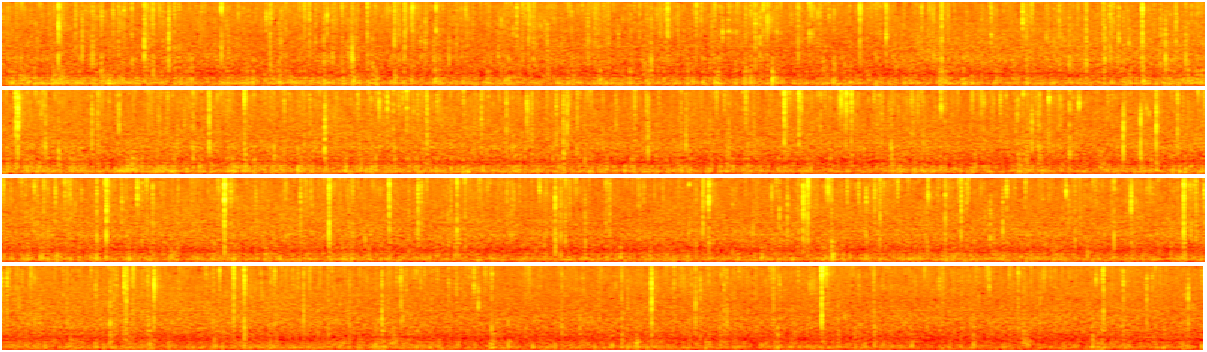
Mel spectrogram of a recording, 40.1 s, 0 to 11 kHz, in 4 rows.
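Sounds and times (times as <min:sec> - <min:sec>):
gentle rain: 0:00.0 - 0:40.0
wood fire crackling and popping: 0:00.0 - 0:40.0.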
